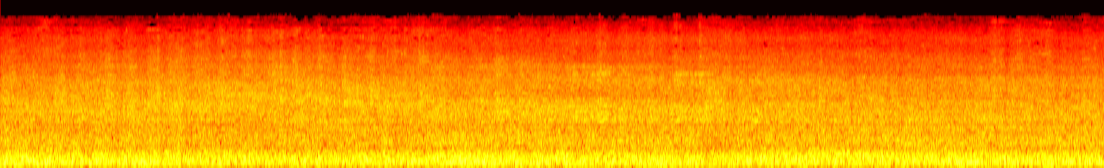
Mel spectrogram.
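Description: Freight train led by a four-unit diesel locomotive lashup rolling past, a steady rumble of train noise.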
